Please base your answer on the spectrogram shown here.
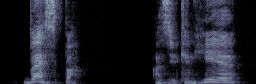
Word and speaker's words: Vespa: V, vespa. As you can hear, the V sounds exactly as in English. Indeed, it's pronounced like V in volt, volt, V, Vespa.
